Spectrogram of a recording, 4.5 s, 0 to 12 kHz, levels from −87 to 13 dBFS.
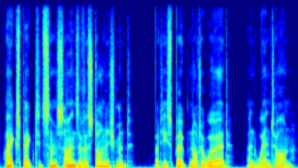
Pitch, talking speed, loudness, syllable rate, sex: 110 Hz, 200 wpm, -19 LUFS, 5.5 syllables/s, male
